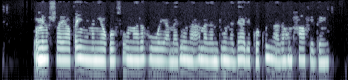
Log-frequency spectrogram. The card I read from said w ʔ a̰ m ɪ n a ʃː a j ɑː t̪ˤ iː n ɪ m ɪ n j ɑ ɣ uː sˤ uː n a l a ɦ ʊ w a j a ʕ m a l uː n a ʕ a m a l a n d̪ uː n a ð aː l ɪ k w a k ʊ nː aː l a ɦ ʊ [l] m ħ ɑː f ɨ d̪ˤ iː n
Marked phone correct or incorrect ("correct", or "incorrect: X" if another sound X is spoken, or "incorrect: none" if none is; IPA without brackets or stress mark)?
incorrect: none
